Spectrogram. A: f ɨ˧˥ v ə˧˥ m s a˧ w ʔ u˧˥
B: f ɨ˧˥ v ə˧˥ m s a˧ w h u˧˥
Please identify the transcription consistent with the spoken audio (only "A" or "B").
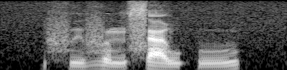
A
